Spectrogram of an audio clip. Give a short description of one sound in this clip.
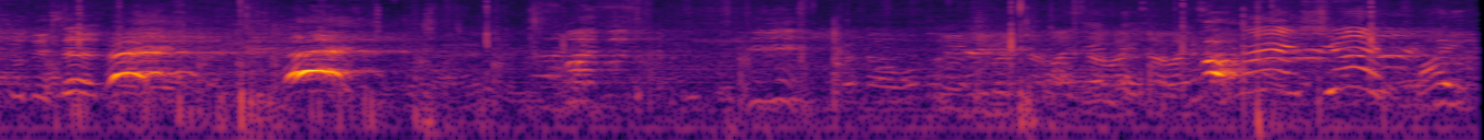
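Young men shout loudly to each other outdoors.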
